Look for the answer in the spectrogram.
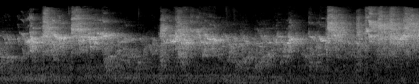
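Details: Parakeets in an afternoon chorus near 2pm, rasping high chirps and squawks coming in three loud surges over a few seconds.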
